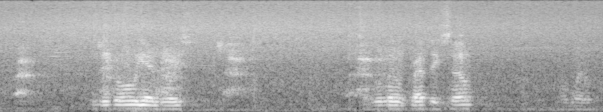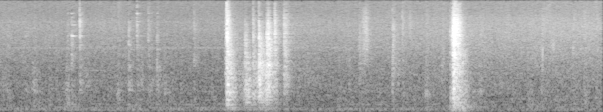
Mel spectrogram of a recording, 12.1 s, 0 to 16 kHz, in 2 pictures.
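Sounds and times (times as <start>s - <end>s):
metal hardware clinking: 6.4s - 9.0s.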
